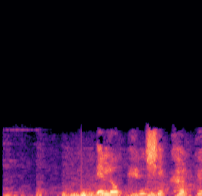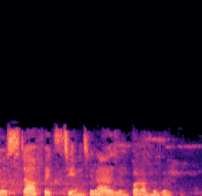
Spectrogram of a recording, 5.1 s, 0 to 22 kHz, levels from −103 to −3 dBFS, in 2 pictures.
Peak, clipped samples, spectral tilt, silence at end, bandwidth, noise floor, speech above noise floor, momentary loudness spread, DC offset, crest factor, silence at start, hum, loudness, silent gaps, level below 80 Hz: -2 dBFS; under 0.1%; -4.5 dB/octave; 0.4 s; 8 kHz; -38 dBFS; 20 dB; 22 LU; under 0.1%; 16 dB; 0.05 s; none; -18 LUFS; none; -32 dBFS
